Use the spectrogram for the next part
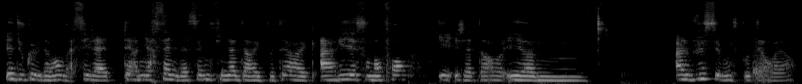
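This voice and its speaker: A woman's voice: medium pitch, flat delivery, brisk, darkish tone. A woman YouTuber chatting casually as she plays a quiz game, rambling and restarting her sentences. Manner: chatty, rambling, self-justifying with frequent restarts. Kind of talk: casual reaction chat. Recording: voice a bit distant from mic with faint noise.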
